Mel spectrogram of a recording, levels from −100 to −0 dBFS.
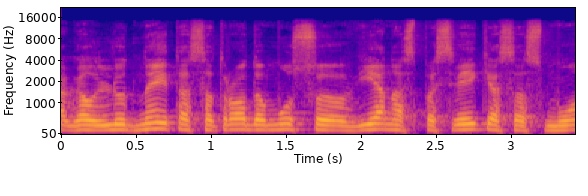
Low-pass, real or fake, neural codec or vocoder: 14.4 kHz; real; none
